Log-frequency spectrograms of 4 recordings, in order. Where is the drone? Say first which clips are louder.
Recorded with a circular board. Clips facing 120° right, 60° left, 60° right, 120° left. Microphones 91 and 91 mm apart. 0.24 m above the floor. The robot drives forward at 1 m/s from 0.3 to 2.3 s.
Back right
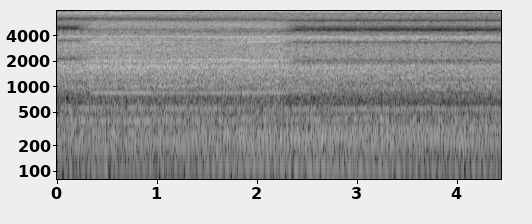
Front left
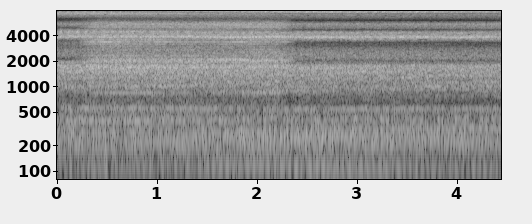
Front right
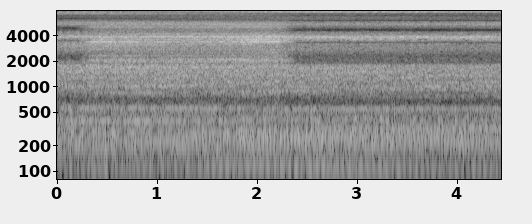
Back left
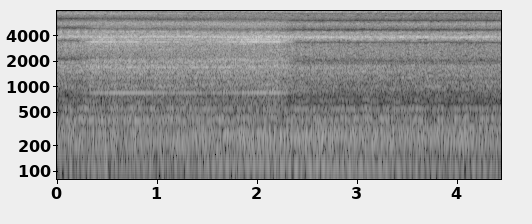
Front left 1 dB, front right 3 dB; 15° right.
